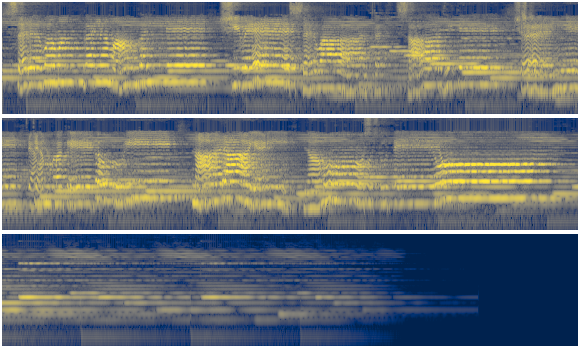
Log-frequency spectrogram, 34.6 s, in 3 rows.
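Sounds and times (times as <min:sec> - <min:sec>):
meditation mantra chanting: 0:00.0 - 0:22.7.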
